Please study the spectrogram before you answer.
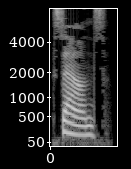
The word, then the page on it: sounds: British English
